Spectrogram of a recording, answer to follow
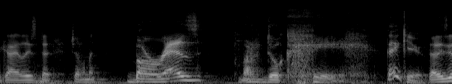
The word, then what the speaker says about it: Mardukhi: Oh, it's Mardukhi. H-I. So it's the KH. The K-H-I, yeah. But so how do you pronounce it? Technically, if I'm hanging out with family members, then it'd be like Mardukhi.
